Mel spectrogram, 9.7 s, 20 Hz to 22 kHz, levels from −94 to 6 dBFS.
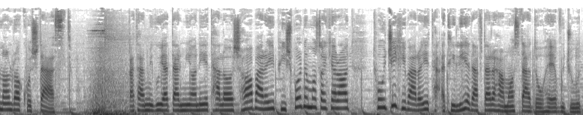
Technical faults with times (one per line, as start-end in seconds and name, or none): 1.74 damaged data in a compressed stream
